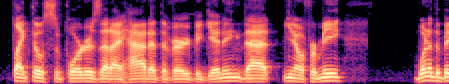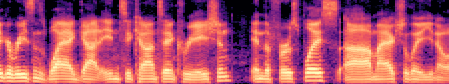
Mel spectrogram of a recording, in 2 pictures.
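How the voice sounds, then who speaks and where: A man's voice: fairly low pitch, a bit bright. A man in his late twenties, a guest creator on a casual chat, speaking hesitantly. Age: late 20s. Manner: hesitant, lots of fillers and restarts.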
